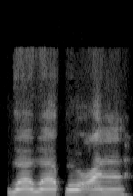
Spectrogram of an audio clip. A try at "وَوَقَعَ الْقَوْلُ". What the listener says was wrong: Wawunya satu.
